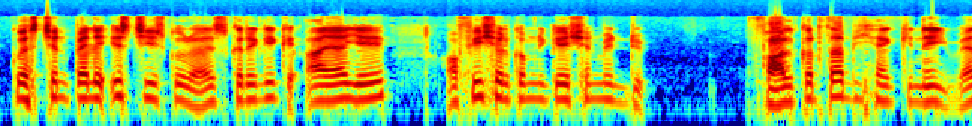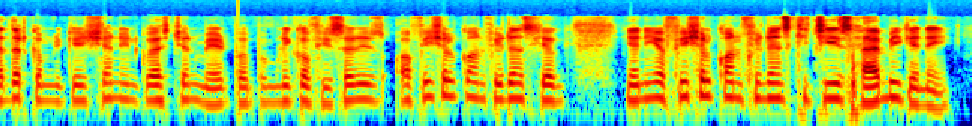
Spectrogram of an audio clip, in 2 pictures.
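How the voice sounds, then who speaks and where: A man with a Pakistani accent giving an explanatory law lecture, reading clauses aloud deliberately and then explaining them. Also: a little high, no echo. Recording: slightly dull, lo-fi audio.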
